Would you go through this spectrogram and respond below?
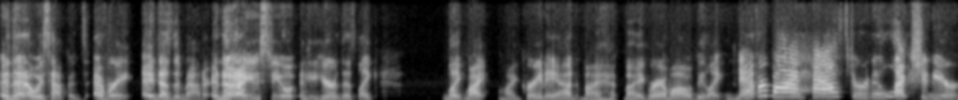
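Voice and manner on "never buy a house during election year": fake, put-on Southern accent, pitched very high. Quoting a great aunt and grandma's old advice, put-on Southern accent. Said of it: "I gave them Southern accents".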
